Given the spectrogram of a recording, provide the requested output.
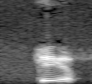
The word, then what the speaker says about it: Fife: Don Knotts played as a deputy, and he spelled his name F-I-F-E, but they pronounced it Fiff, I believe.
